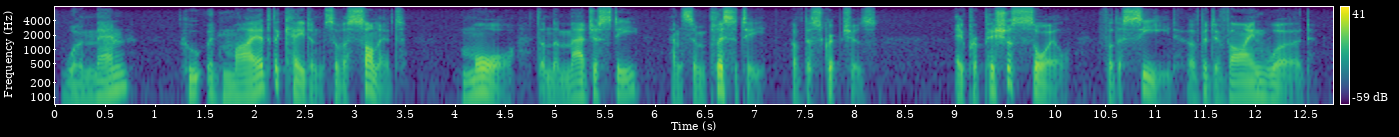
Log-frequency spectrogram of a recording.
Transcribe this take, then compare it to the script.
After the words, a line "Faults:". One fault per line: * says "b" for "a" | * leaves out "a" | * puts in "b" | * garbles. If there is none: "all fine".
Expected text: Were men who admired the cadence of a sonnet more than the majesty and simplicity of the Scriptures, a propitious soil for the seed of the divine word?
Were men who admired the cadence of a sonnet more than the majesty and simplicity of the Scriptures, a propitious soil for the seed of the divine word?
Faults:
all fine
